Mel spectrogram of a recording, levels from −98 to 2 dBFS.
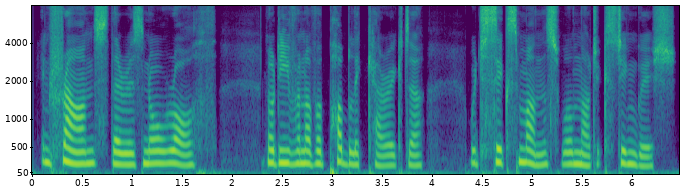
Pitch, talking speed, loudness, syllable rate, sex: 205 Hz, 165 wpm, -18 LUFS, 4.9 syllables/s, female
